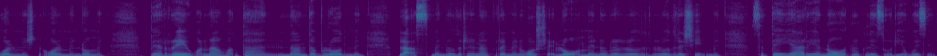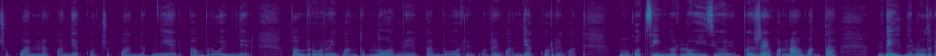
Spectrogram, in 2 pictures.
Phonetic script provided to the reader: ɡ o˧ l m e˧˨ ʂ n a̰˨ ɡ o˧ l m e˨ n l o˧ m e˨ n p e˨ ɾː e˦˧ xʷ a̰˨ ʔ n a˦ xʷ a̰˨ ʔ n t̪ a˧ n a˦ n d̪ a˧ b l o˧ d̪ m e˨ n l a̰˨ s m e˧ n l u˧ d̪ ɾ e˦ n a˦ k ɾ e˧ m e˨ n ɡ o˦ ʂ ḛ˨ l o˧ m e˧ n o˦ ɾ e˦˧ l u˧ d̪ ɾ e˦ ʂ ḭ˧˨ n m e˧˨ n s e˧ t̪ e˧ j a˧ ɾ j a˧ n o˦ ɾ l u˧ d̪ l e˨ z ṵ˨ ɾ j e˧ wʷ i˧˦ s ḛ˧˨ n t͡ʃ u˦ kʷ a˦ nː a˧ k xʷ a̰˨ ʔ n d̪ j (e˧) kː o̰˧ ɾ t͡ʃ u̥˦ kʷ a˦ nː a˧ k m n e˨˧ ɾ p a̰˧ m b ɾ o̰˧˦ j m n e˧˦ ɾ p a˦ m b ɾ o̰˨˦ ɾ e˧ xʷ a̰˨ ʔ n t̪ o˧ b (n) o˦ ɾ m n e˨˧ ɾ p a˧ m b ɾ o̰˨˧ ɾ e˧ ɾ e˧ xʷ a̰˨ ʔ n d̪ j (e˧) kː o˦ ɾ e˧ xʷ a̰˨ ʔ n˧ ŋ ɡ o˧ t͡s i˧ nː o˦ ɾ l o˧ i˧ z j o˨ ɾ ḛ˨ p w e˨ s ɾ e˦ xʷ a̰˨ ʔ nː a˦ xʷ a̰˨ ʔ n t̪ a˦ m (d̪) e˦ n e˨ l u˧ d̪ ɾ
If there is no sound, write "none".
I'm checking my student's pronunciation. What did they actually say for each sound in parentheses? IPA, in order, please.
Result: a˧, n, a˧, d̪

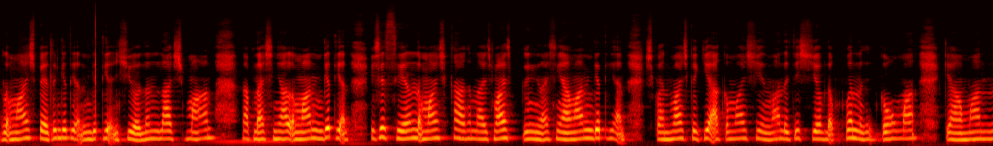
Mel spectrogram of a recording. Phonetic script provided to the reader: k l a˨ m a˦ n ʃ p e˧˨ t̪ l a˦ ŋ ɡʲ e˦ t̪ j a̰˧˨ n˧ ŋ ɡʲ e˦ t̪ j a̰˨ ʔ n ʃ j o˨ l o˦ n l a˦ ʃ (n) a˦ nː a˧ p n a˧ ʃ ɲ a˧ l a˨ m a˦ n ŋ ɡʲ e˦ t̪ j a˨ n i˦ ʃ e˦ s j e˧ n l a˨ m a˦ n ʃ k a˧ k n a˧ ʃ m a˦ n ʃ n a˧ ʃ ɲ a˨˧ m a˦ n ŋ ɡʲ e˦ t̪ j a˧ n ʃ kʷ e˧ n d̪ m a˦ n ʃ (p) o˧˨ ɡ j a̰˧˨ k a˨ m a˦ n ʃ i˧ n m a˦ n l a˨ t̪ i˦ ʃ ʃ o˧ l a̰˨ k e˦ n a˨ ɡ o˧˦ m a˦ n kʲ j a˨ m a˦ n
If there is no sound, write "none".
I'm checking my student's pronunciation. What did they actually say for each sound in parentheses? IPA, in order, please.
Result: m, k

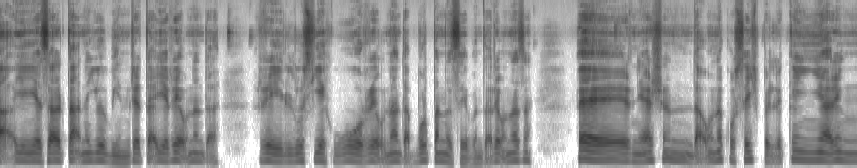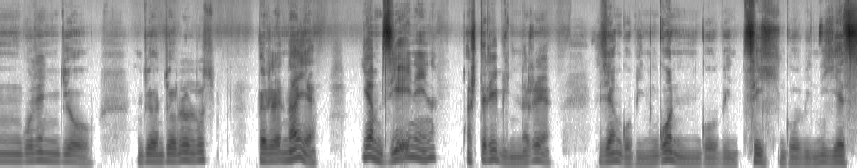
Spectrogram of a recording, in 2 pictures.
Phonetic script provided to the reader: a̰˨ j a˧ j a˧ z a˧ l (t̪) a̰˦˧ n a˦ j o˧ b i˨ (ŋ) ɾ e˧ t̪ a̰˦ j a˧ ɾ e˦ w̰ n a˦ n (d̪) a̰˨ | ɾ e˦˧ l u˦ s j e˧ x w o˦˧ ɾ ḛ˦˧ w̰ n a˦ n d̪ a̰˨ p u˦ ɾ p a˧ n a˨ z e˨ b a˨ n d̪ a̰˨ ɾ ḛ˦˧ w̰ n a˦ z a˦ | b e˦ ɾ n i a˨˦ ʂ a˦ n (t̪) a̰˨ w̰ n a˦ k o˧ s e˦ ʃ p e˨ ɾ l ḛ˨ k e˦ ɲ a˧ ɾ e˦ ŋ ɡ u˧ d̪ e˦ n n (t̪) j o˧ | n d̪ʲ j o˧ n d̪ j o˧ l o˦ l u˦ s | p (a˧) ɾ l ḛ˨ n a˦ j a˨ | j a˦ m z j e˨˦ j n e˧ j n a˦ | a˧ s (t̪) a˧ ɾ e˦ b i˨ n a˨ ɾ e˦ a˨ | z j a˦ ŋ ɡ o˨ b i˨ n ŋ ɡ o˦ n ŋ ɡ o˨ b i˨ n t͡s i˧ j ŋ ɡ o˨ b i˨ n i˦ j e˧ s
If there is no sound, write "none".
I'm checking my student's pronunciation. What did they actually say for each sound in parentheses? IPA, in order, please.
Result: t̪, n, d̪, d̪, d̪, e˧, t̪

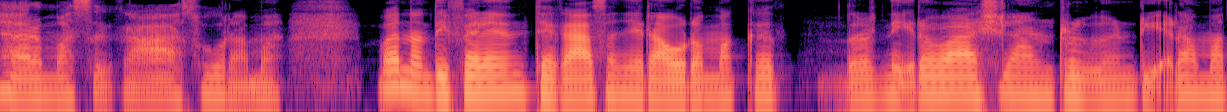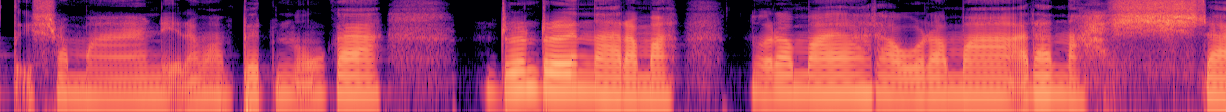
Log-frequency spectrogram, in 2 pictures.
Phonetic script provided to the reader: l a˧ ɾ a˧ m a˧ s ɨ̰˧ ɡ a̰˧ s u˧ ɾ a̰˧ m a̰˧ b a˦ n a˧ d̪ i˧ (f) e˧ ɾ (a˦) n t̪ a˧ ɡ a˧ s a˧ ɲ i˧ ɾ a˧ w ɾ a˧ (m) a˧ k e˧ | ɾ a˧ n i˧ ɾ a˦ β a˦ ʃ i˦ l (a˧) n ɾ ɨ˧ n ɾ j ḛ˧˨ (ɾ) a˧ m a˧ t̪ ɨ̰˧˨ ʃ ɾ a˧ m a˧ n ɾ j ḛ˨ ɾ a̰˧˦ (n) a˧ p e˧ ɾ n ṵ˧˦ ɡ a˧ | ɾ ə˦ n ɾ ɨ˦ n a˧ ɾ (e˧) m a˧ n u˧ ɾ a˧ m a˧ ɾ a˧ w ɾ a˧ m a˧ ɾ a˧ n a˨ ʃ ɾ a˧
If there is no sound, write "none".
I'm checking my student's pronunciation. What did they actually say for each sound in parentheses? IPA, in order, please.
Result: f, e˦, m, a˧, ɾ, m, a˧

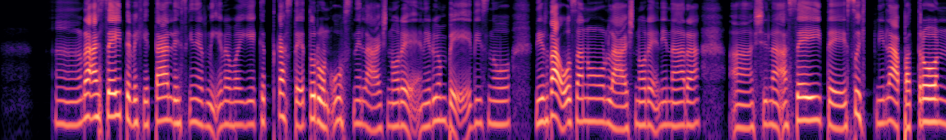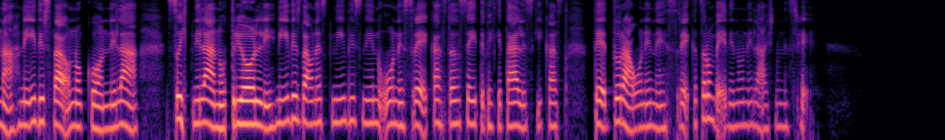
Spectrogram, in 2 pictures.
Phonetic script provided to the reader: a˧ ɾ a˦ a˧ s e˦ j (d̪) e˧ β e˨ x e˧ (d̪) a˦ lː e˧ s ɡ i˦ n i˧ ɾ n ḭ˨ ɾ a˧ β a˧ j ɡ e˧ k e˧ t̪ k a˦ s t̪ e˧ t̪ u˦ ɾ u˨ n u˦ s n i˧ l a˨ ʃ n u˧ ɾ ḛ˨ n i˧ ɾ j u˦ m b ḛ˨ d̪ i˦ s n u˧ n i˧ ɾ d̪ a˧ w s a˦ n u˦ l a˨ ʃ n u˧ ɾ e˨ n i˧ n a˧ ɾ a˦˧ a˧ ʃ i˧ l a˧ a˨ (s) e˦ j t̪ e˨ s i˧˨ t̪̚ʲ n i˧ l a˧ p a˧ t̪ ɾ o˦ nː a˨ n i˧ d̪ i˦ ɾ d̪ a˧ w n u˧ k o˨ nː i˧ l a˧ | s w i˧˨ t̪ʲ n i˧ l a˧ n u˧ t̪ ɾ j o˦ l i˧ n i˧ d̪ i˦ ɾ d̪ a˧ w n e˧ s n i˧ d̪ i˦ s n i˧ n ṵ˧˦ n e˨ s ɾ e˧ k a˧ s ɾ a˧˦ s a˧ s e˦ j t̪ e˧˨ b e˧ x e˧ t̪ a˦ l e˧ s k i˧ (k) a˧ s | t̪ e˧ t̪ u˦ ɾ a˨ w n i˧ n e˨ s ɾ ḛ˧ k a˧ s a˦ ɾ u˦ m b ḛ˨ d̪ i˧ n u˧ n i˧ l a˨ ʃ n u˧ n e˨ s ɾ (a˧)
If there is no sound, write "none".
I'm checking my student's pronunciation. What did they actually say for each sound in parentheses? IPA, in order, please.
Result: t̪, t̪, s, k, e˧

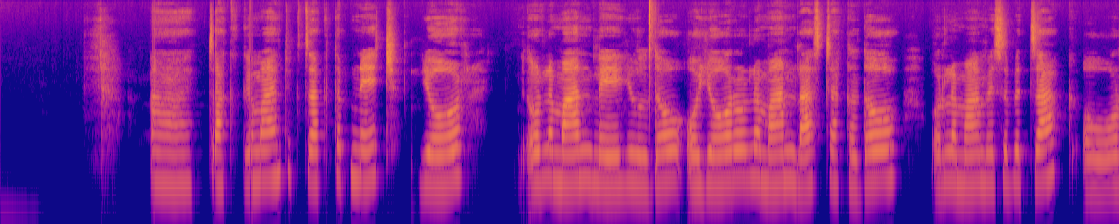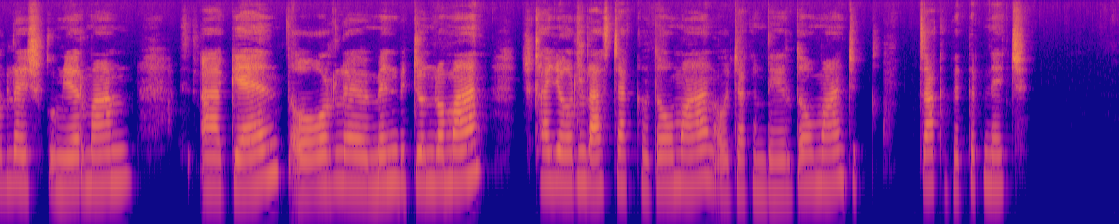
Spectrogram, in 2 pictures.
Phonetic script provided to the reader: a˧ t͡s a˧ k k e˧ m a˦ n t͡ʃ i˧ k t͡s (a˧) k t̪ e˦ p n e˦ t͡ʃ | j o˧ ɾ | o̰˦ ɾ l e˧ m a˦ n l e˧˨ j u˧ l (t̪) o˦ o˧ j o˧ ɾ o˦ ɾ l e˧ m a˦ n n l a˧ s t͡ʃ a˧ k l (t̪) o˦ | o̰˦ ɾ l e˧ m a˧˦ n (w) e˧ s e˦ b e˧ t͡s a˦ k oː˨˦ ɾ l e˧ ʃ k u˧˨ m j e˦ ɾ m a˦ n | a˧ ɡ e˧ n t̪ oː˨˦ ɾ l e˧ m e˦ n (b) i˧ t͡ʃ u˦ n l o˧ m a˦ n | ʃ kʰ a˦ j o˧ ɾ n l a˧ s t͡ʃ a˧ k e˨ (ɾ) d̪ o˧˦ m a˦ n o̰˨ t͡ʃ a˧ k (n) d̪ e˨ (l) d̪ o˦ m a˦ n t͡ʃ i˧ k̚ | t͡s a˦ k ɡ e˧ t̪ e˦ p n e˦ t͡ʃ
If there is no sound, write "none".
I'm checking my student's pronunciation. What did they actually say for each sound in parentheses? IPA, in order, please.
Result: a˧, d̪, d̪, b, b, l, n, l

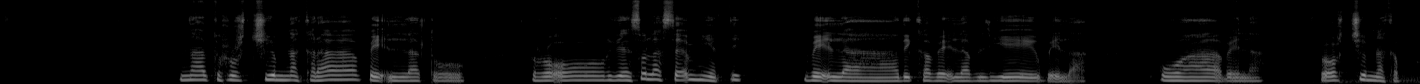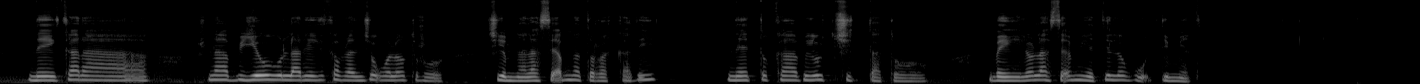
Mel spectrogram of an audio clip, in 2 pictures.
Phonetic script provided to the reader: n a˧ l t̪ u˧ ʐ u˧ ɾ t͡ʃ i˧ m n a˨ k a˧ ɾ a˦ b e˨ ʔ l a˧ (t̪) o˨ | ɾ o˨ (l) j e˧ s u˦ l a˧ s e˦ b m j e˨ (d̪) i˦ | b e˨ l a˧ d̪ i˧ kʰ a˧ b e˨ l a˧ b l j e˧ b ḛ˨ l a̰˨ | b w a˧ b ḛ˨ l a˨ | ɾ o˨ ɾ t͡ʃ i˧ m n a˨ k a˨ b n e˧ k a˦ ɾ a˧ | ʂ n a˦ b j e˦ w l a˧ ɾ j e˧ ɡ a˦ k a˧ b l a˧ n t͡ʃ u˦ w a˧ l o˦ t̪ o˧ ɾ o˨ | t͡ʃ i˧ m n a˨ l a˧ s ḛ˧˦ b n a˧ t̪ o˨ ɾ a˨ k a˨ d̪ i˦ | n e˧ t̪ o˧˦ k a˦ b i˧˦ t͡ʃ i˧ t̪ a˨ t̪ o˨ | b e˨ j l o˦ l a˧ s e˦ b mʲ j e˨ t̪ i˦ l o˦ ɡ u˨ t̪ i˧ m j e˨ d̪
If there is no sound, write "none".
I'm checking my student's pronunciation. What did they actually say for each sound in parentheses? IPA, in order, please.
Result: t̪, ɾ, t̪

